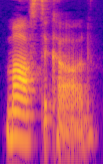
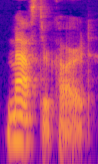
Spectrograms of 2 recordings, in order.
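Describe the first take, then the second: First: It is said with a British accent. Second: It is said with an American accent. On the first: "In British English, this one is MasterCard" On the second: "In American English, it's MasterCard"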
